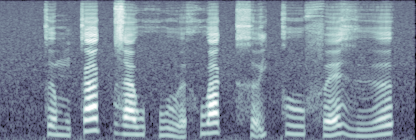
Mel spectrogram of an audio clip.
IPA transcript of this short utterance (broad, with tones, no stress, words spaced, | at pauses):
kə˨˩mka˦˥k̚ za˧whwu˧˩ə̯hwa˦˥k̚ xə̰˧˥jku˧fɛ˨˦ɣɨ˨˦ə̯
